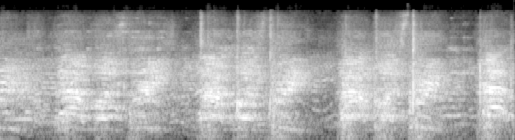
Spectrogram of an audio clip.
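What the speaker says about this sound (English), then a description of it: "Everyone's cheering." Crowd at a women's wrestling match cheers and shouts in repeated surging bursts, loud and close, rising and falling every second or so.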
